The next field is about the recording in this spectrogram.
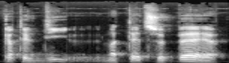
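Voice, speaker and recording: A man's voice: lowish voice, steady tone, unhurried, a bit bright. A man playing a grieving, hot-tempered young nobleman, speaking with agitated sorrow. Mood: bitter.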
